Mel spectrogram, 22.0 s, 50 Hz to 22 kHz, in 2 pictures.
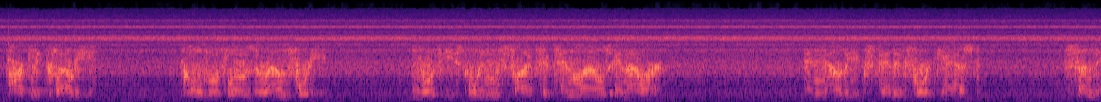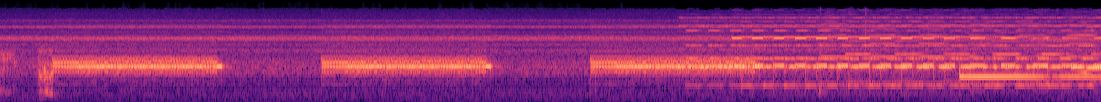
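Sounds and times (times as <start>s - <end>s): buzzing digital data tones: 16.9s - 22.0s
steady alert tone: 17.8s - 22.0s
stepping electronic tone pattern: 17.8s - 22.0s.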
